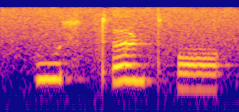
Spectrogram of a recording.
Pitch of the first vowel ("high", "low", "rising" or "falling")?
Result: high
